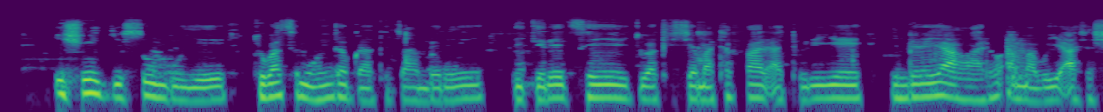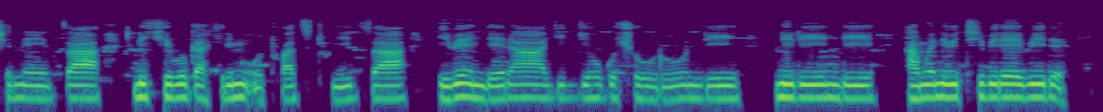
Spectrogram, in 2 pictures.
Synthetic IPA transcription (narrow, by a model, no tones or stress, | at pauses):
iʃuːɾiɾɟisuːmbuje̞ɾ̥ɟ̥uβat͡semuuhiːŋɡab̚ɡaːkivjaːmbe̞ɾe̞ | ɾiɡe̞ɾe̞t͡se̞ɾɟuːβakʰi̥ʃijeamatʰafaɾḭa̰tʰuɾije̞ | imbe̞ɾe̞jaːho̞haɾiho̞ʔamaβujeaʃaʃe̞ne̞ːzanikʰiβuɡakʰiɾimoutwaːt͡si̥tʰwiːz̥aiβe̞ːnde̞ɾaɾjiɡihuɡut͡ʃuβuɾuːndi | niɾiːndi | hamŋe̞niβitʰiβiɾe̞βiɾe̞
